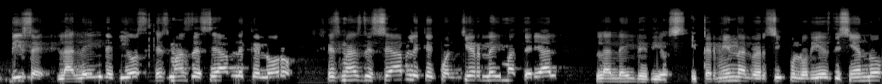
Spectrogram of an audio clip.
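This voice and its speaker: A male pastor preaching a sermon with emphatic delivery, slowing down to stress scripture and asking the congregation rhetorical questions. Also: fairly high pitch, darkish tone, low-quality recording.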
